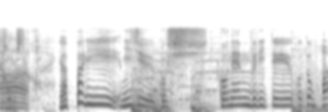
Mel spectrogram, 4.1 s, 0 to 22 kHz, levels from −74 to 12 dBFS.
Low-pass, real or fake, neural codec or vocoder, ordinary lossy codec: none; real; none; none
